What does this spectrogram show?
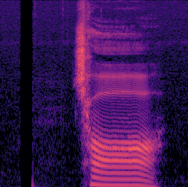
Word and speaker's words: ช ช้าง: to the Thai culture now let's try to pronounce chores hang together cha-chang cha-chang cha-chang okay now it's time to write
